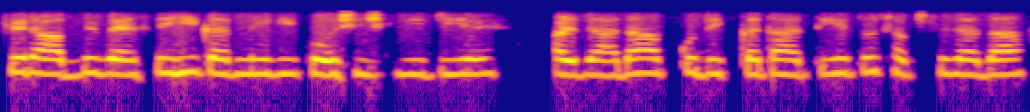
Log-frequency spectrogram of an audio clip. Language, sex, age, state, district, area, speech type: Hindi, male, 60+, Rajasthan, Jaipur, urban, conversation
